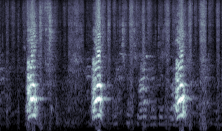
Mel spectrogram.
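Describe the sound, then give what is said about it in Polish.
A two-year-old young dog lets out three sharp, fairly loud barks about a second apart, with faint whimpering sounds in the quieter gaps between them. “To jest młody pies dwuletni.”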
